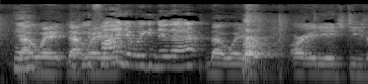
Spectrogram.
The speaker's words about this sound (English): What are you barking at, boo? He's barking at the wall, bro.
